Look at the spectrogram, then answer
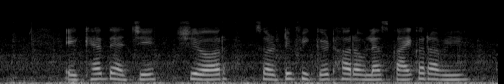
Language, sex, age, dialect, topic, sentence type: Marathi, female, 18-24, Varhadi, banking, statement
